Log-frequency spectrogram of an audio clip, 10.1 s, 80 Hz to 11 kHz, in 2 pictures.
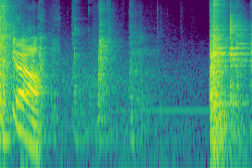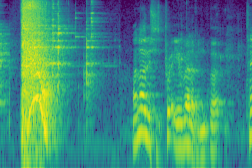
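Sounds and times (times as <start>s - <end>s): loud metal clangs: 4.2s - 7.3s
metal tools clattering: 4.4s - 5.3s, 6.1s - 7.4s.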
